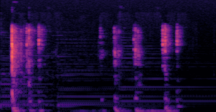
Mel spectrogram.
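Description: Computer keyboard typing: a run of quick, uneven keystroke clicks, about a dozen in two seconds, that pause briefly about half a second in.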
